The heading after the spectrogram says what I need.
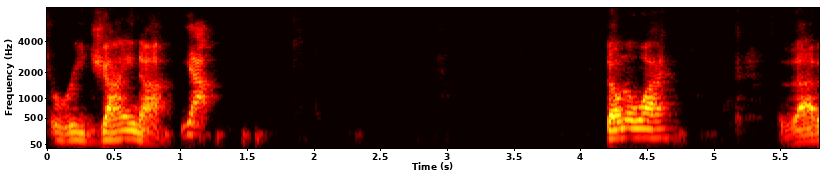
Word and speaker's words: Regina: from Canada, that is how our city is pronounced, Regina. Yeah. Don't know why. That is the pronunciation. Yeah. People want to be polite because when they see the word for the first time, they think Regina, it's probably Regina.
